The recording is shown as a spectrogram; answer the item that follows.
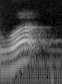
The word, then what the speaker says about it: は: ni wa nani Nani Dedes Qodir untuk partikel wa di sini ada beberapa hal yang harus diperhatikan yang pertama nusense itu kan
